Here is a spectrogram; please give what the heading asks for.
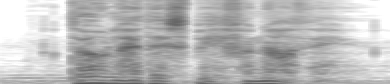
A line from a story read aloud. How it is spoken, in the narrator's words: Livingston gasped as the last bit of air got pumped out of the room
